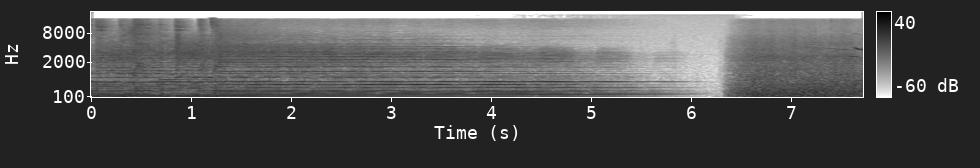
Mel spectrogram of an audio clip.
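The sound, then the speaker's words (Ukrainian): Stormy sea surf rolls as a dense, steady roaring wash layered with sustained musical drone tones. The sound fades out near the end, then a fresh burst of surf noise begins. “Моряки розказують, що 9-й вал – найнебезпечніша хвиля у шторм.”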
